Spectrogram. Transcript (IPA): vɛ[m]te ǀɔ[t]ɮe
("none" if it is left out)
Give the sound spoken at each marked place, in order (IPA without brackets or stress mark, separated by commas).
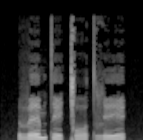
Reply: m, t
